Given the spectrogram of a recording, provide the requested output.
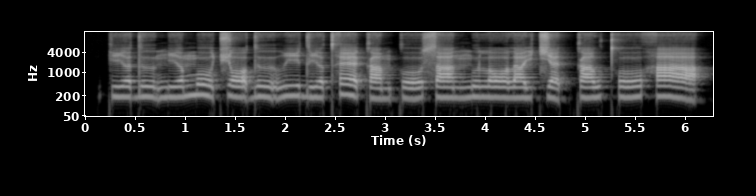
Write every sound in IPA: k i˩ ə̯ d ɯː˧˩ ŋ i˩˧ ə̯ m oː˥˨ t͡ɕ ɔː˧˩ d ɯː˧˩ ʋ i˧ d i˩ ə̯ t̪ʰ ɛː˥˨ k a˩ m k oː˩˧ s aː˧ n ŋ u˧ l ɔː˧ l a˧ j t͡ɕ ɛː˧˩ t̚ k a˧˥ w t̪ʰ oː˧˥ h aː˥˨

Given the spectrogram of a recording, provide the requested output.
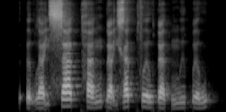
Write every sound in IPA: ʔ ə̰˧˨ w l a̰˧˨ j s a˦˥ t̚ h a˨˦ n ɗ a̰˧˨ j ɣ a˦˥ t̚ f əː˧ w ɗ a˨˩ t̚ m ɨ˨˦ ɓ ə˨˦ w

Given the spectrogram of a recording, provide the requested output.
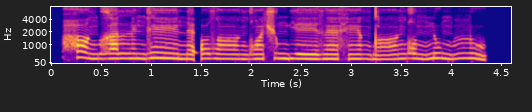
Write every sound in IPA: h ɑ ŋ ʊ ɣ a lː ẽ ŋ ɣ ẽː n ɛ ʔ o ðˤ ɑ̃ː ŋ ʁʷ ɑ̃ ʃ u ŋ j eː ð ɛ̃ h ẽː ŋ dˤ ɑ̃ː ŋ ʁʷ e ŋ n u ŋ lː u

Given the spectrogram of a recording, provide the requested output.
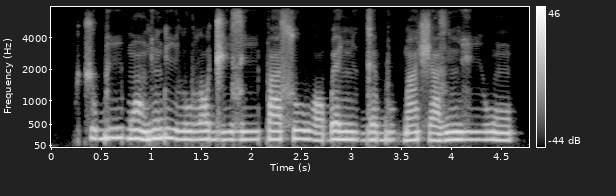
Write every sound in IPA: t͡ʃ u˧ b iː˦ b ɔ̃˦˨ ɡ ĩ˦ ɗ i˦˨ l u˨ l ɔ˧ d͡ʒ i˨ z iː˧ p a˦ s u˦ w ɔ˨ ɓ ɛ˦ ɲ ɨ˧ ɡ ɛ˦ b u˦˨ ɡ͡b ã˦ ʃ a˧ z ĩ˦ ɣ iː˦ w ũ˦

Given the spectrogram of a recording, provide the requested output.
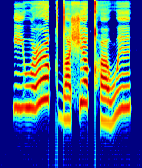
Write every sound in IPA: j u˧ ʕ ɵ˥ q dˤ ʌ˩ ʃ ɪ˥ ʊ̯ qʰ o˩ w ɪ˥

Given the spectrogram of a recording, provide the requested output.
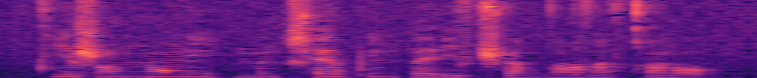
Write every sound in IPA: tʰ i e̯ ʂ ɔ̃ z n ɔ̃ n ĩ | m œ n t͡ɕʰ ɛ o̯ pʼ ĩ n p ɛ e̯ ɾ i z ʈ͡ʂʰ œ n dˤ ĩ e̯ zˤ ĩ z qʰ õ ɾ ɔ

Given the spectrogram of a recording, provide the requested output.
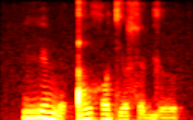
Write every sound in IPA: rʲ ø˥ n ø˩ ǃ u˧˥ x o˧˥ tʲ o˩˧ s ø˩ ɡʲ ɯ˩

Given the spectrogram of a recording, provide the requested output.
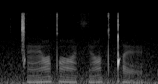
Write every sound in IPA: ǀ æ̃ː tˤ ãː θ ə̃ː tˤ ǃ æ

